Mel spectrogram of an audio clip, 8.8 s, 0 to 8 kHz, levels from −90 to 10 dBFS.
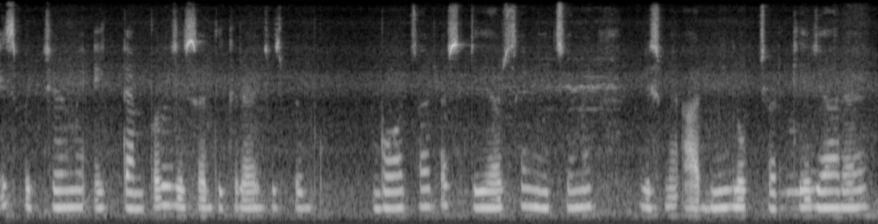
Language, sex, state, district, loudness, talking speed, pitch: Hindi, female, Arunachal Pradesh, Lower Dibang Valley, -18 LUFS, 165 wpm, 220 Hz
